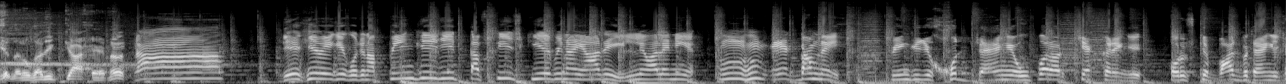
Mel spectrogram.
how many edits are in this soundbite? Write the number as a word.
one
